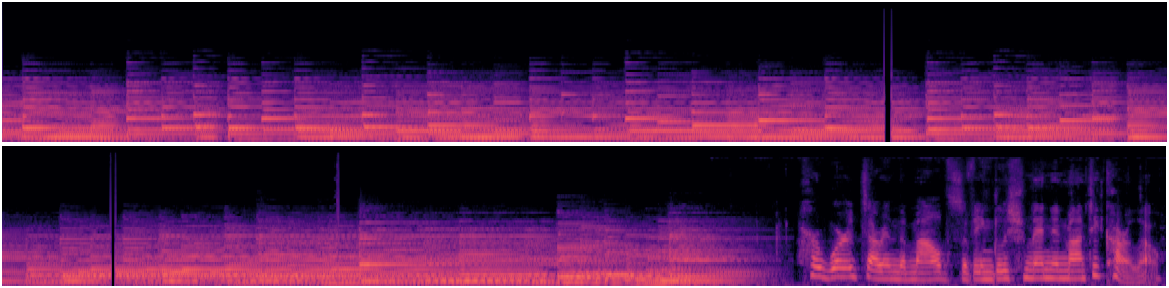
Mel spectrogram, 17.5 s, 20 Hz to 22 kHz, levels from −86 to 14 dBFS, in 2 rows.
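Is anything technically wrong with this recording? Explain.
Yes, there are three dropouts. Bluetooth stalls at 6.62 to 6.67 s and 9.55 to 9.59 s: the sound halts for 56 ms and 37 ms, likely because the headphone buffer ran empty while delayed packets were resent. A block of digital silence at 11.25 s: roughly 9 ms of samples become zeros, with hard edges that make a tick.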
